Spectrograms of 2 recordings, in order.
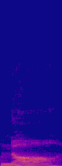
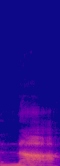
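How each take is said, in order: First: The sound is dark and placed low in the throat. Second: The sound is bright and placed forward in the head. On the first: The speaker calls it wrong. "not down there in our throats" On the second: The speaker calls it right. "head voice coming right out of our eyes or our forehead"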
